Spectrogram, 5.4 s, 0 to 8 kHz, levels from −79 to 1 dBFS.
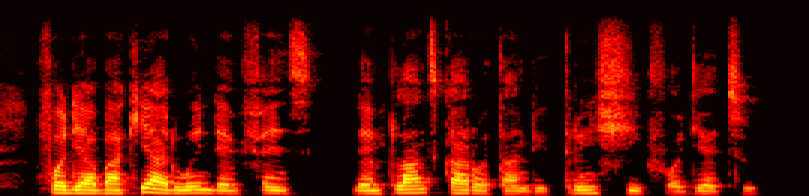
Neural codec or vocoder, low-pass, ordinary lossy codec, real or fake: none; 7.2 kHz; none; real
